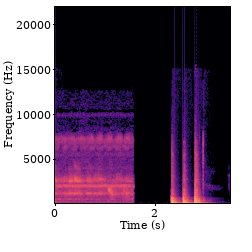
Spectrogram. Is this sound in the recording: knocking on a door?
yes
